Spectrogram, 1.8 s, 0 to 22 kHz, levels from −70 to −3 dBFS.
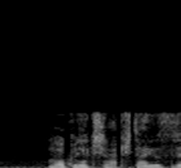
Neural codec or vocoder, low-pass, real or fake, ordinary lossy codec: codec, 16 kHz in and 24 kHz out, 1.1 kbps, FireRedTTS-2 codec; 7.2 kHz; fake; none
